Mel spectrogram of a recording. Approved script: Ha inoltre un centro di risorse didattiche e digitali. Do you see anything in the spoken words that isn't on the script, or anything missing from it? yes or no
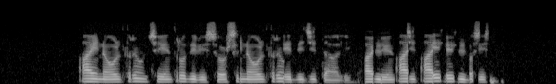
yes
